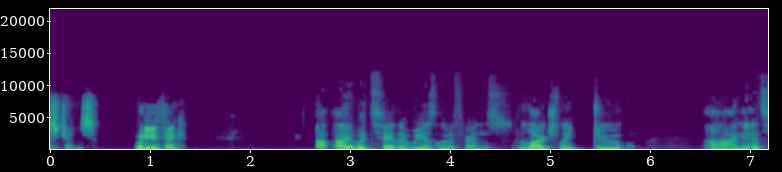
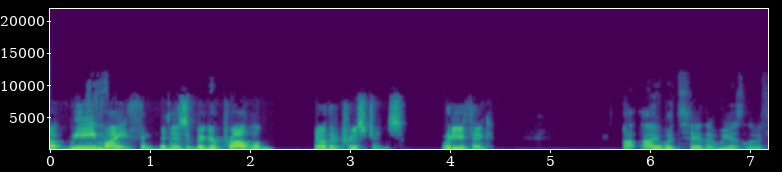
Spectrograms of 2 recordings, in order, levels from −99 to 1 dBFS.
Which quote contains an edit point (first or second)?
second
